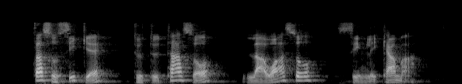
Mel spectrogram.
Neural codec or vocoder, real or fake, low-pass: none; real; 7.2 kHz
